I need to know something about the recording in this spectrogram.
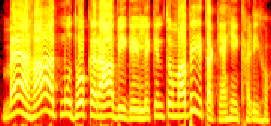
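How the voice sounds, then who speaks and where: A woman's voice: high-pitched, very animated, moderate pace, bright, forceful tone, no room sound, studio quality, exaggerated voice. A woman voicing a bossy, sarcastic older mother-in-law who scolds and nags in a dramatised story.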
